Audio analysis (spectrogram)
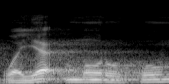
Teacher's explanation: Nah, jadi kalau ada mim mati bertemu dengan ba, itu ihfa safawi. Jadi dibaca samar di bibir, tahan 2 ketukan itu biar terdengar samarnya.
